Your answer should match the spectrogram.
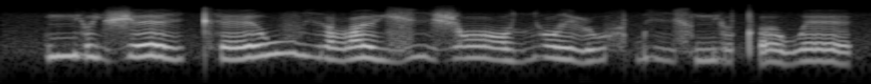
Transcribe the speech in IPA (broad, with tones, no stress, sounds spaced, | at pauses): mʲ ɔ˧˩ j ʒ ɛː˧˩ i̯ kʰ ɛː˨˥ w β i˧˩ lˠ ɛ˧˩ j ɣ i˧˩ ʒ ɔː˧˩ ʎ ɔ˧˩ i̯ ɭ u˨˥ x ɓ iː˧˩ x mʲ ɔ˧˩ tʼ ʌ˧˩ w ɛ˧˩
